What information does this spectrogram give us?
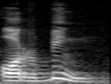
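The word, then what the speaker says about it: עורבים: traducciones del hebreos mire en hebreo la palabra cuervos se pronuncia orvin y la palabra árabe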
